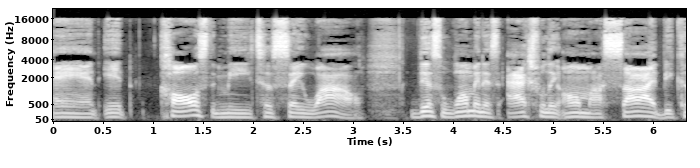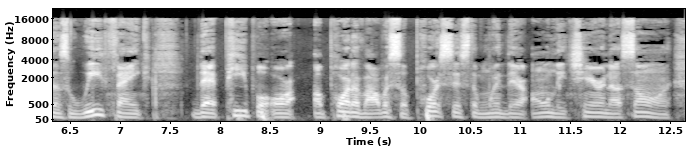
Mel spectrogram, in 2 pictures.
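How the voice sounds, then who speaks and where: A man with an American accent speaks in a plain, everyday voice, at a fairly low pitch with ordinary pitch variation and a fairly slow pace. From Louisiana, US South. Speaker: podcast host. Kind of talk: solo podcast monologue on faith and mental health. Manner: frequent filler words, preacher-like cadence.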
